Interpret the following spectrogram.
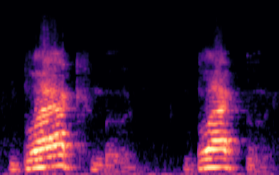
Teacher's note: This is a compound word, two parts. One is black, the other is bird. The first part will be stressed.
